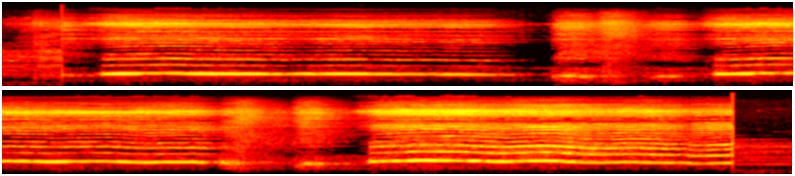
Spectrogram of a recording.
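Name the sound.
crying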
